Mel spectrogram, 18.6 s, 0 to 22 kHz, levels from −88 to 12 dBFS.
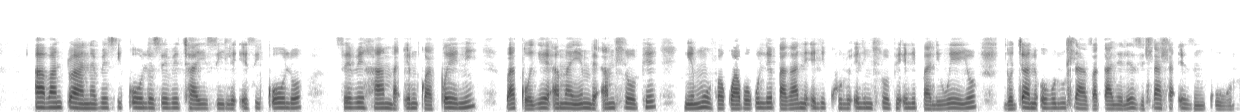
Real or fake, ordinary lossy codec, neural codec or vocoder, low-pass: real; AAC, 32 kbps; none; 5.4 kHz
